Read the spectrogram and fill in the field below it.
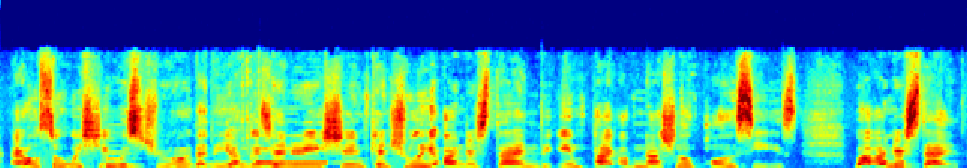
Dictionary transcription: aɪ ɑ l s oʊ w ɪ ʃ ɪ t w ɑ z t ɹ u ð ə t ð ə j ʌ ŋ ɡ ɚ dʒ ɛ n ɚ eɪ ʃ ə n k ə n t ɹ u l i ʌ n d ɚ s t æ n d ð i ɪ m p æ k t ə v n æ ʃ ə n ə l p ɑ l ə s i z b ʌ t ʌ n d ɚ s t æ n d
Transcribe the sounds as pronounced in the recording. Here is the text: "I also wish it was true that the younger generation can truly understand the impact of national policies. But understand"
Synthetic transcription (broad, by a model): aɪ ɑ l s oʊ w ɪ ʃ ɪ t w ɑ s t ɹ u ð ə t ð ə j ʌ ŋ ɡ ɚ dʒ ɛ n ɚ eɪ ʃ ə n k ə n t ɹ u l i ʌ n d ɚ s t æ n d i ɪ m p æ k t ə f n æ ʃ ə n ə l p ɑ l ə s i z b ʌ t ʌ n d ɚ s t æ n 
